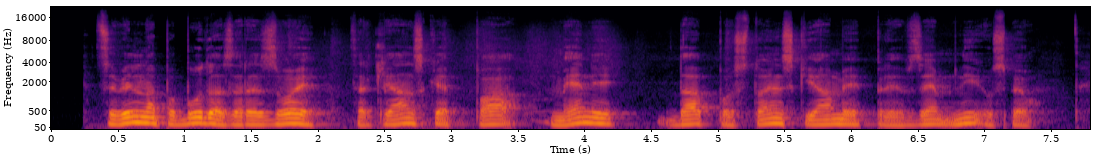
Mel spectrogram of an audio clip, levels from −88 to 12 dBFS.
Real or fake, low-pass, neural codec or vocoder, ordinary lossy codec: real; 19.8 kHz; none; none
